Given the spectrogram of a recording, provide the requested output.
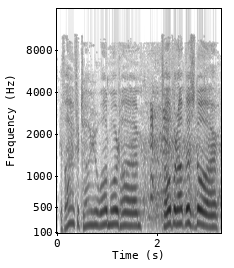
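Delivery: put-on eight-year-old's take on dad's irritated voice; impersonating dad. Son at the locked door, imitating dad's family voice. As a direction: do a kid mimicking a stern parent. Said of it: "he was impersonating me".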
